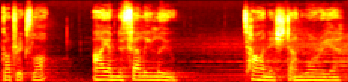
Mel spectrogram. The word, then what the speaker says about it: Loux: so this is nepheli Lou the ex is silent Warrior come to think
